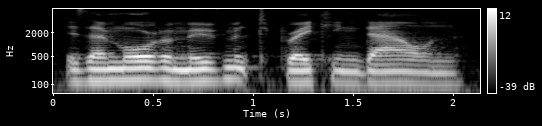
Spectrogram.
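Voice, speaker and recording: A man hosting a podcast interview, asking long, measured, winding questions. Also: on the low side, fairly even intonation, clear, resonant tone. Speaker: podcast host. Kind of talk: conversational interview.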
